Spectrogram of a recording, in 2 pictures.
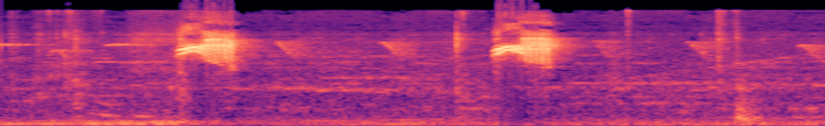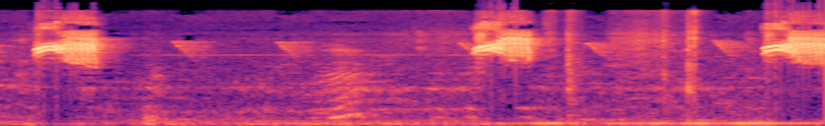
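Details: Oriental magpie-robin call used to lure adult birds: five loud harsh rasps with rising whistled starts at irregular intervals, faint thin chirps from other birds between them and a low background hum.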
